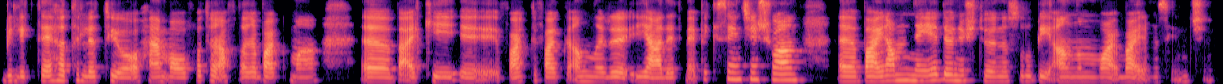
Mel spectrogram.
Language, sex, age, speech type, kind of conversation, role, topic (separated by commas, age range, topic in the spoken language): Turkish, female, 25-29, conversation, podcast, host, Bir bayram sofrası kimlik ve aidiyet duygusunu nasıl güçlendirir?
